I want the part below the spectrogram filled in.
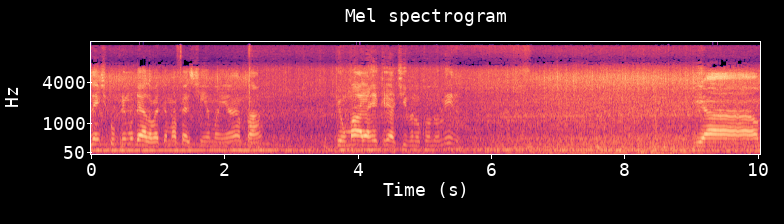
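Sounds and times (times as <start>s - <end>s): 
speech: 0.0s - 2.8s, 3.5s - 5.7s, 8.5s - 10.0s
heavy rain: 0.0s - 10.0s.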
